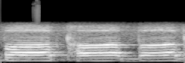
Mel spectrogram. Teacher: आपके लिप्स जो है होठ वो चिपक रहा है, इसलिए इसको ओष्ठ वर्ण भी बोलते हैं।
